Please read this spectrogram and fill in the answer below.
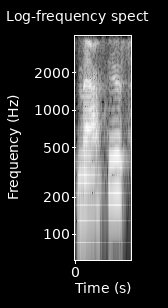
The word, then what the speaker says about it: Matthew: It's Matthew, so MATTHEW.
